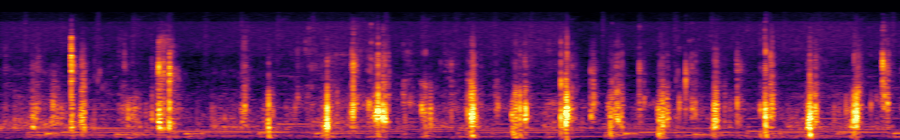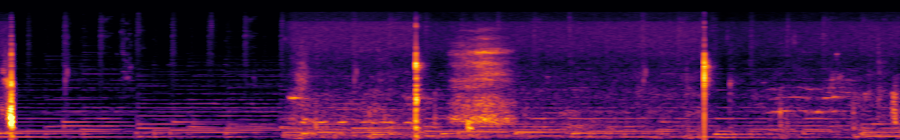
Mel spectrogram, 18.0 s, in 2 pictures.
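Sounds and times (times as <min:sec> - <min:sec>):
person chewing with crunches: 0:00.0 - 0:09.2.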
